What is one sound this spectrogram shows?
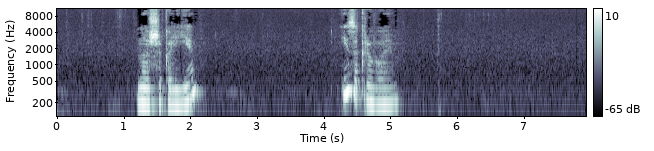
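Small metal pliers click softly against a metal ring.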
